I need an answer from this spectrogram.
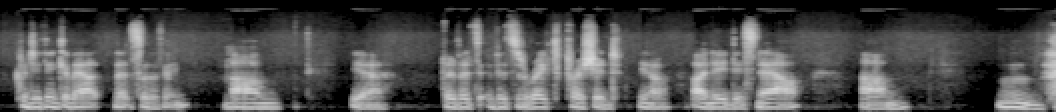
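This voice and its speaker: Speaking fairly slowly with long, frequent pauses, a man with a somewhat breathy, medium-pitched voice shows ordinary pitch variation. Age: old. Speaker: panel guest. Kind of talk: casual chat. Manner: slow with long pauses.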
